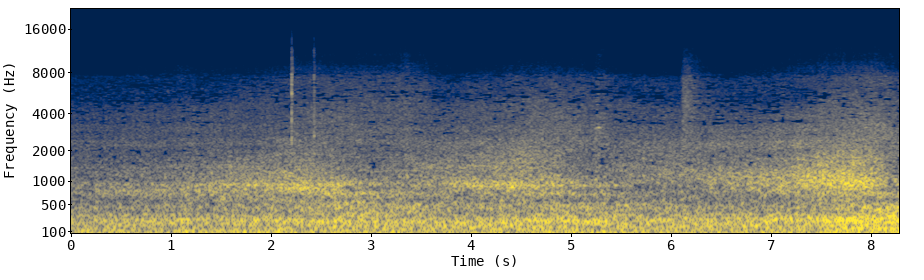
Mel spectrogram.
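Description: Road traffic: a car drives past close by, its tyre and engine noise swelling to a peak near the end, over a steady rumble from a convoy of utility trucks approaching on the road.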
